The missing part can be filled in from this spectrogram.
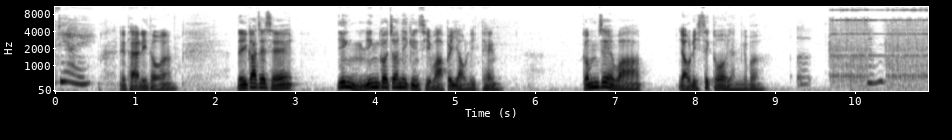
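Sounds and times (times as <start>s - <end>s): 
speech: 0.0s - 5.6s, 6.6s - 8.9s
telephone ringing: 9.7s - 10.8s.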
